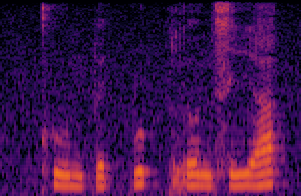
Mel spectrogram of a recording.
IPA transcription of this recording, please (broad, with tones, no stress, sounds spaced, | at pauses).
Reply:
kʰ uː˨˩ m p e˨˩ k̚ p u˥˩ k̚ p r o˧ n s i˦˥ a̯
